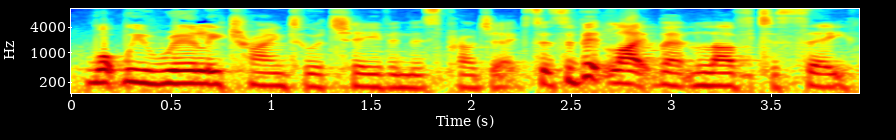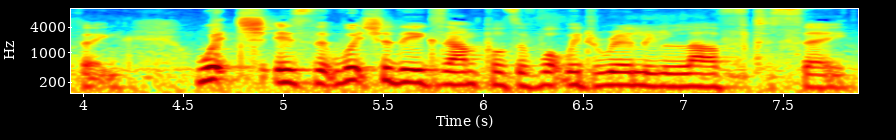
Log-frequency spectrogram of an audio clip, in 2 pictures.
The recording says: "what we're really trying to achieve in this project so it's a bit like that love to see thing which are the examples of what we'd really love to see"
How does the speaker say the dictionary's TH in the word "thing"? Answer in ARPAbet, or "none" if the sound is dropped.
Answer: TH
